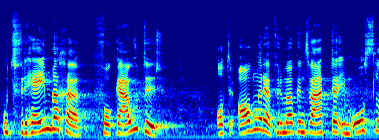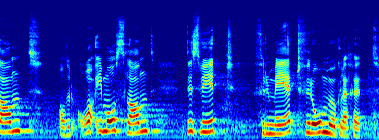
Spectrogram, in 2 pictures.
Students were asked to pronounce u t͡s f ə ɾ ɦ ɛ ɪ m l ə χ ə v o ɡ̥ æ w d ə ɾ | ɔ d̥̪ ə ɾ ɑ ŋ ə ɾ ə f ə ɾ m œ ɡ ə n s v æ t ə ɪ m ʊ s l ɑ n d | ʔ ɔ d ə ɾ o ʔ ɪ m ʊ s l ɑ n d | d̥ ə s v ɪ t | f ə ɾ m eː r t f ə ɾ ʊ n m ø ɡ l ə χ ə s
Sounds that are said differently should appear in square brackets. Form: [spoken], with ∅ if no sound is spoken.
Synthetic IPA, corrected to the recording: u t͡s f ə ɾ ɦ ɛ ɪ m l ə χ ə [f] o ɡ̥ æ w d ə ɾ | ɔ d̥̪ ə ɾ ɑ ŋ ə ɾ ə f ə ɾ m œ ɡ ə n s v æ t ə ɪ m ʊ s l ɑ n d | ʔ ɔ d ə ɾ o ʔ ɪ m ʊ s l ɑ n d | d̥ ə s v ɪ t | f ə ɾ m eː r t f ə ɾ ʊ n m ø ɡ l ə χ ə [t]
